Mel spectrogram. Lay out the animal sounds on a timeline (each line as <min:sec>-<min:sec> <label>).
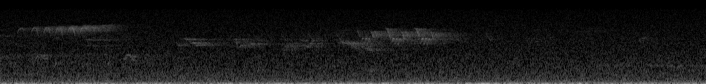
0:00.0-0:01.4 Black-throated Blue Warbler (Setophaga caerulescens)
0:00.0-0:02.2 American Crow (Corvus brachyrhynchos)
0:01.6-0:03.8 American Robin (Turdus migratorius)
0:03.2-0:04.6 Mourning Warbler (Geothlypis philadelphia)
